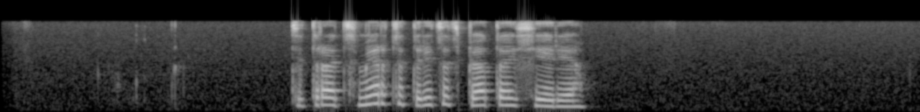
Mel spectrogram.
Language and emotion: Russian, neutral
